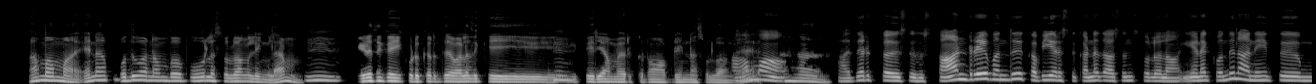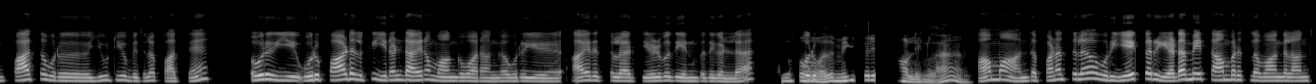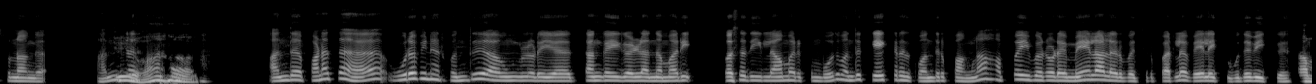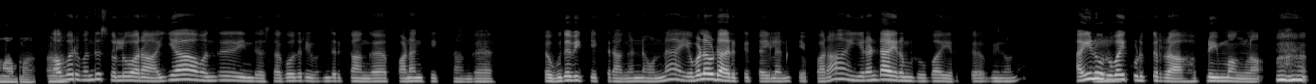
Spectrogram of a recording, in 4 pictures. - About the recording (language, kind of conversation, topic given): Tamil, podcast, படம், பாடல் அல்லது ஒரு சம்பவம் மூலம் ஒரு புகழ்பெற்றவர் உங்கள் வாழ்க்கையை எப்படிப் பாதித்தார்?
- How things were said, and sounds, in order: drawn out: "கை"; surprised: "ஐயயோ! ஆஹா"; chuckle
